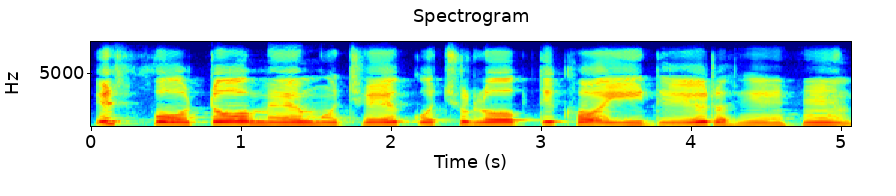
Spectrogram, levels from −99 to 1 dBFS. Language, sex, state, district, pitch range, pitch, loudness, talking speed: Hindi, female, Madhya Pradesh, Katni, 210-230 Hz, 215 Hz, -16 LUFS, 120 wpm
